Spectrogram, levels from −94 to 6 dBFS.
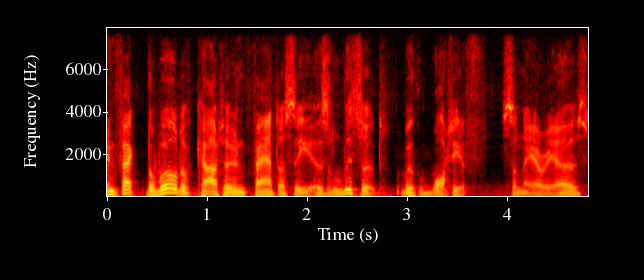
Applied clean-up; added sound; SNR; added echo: neural separator model SepFormer DNS4.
